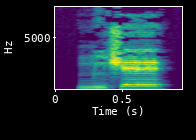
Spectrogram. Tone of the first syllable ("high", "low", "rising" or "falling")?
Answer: low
